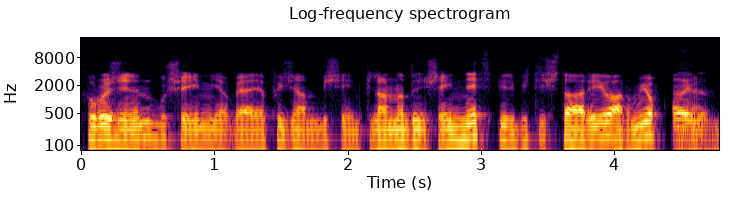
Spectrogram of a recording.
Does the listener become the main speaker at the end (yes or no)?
yes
